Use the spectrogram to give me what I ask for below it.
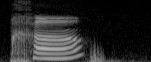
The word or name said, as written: Prin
